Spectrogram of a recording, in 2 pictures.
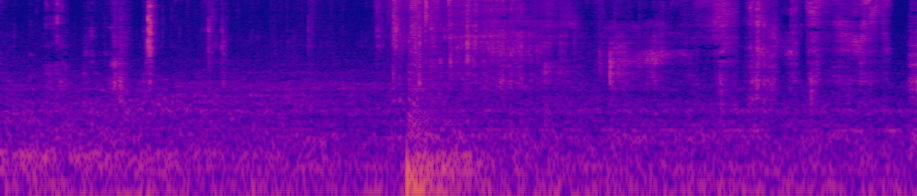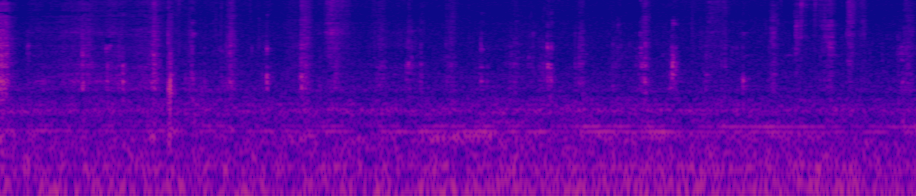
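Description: Eating crispy fried chicken close to the microphone: a loud crunching bite about three seconds in, then chewing with many small clicks and scrapes against a foam takeout box, over a steady low hum.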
